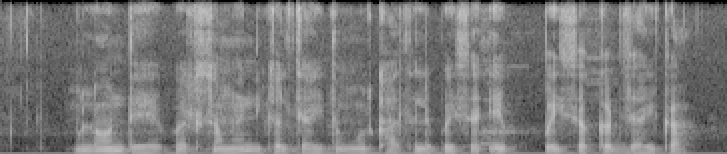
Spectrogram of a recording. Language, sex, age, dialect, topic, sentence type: Chhattisgarhi, male, 18-24, Northern/Bhandar, banking, question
